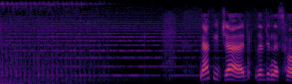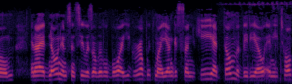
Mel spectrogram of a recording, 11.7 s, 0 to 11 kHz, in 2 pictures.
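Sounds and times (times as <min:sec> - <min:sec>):
Black Hawk helicopter rotor blades thumping: 0:00.0 - 0:01.5
Black Hawk helicopter turbine whine: 0:00.0 - 0:04.0
speech: 0:04.0 - 0:11.6.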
